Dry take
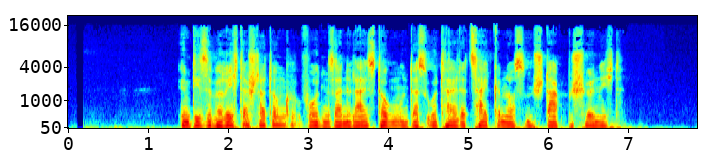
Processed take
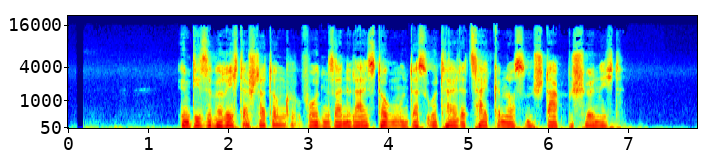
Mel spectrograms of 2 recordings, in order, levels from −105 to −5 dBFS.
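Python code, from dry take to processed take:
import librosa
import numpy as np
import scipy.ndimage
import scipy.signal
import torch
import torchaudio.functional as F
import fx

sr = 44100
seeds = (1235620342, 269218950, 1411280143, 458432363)

y = fx.peak_eq(x, sr, hz=3500.0, db=13.0, octaves=0.9)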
